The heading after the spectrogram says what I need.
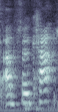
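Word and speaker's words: adwokat: I think they pronounce their W's as V's. Advocat.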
